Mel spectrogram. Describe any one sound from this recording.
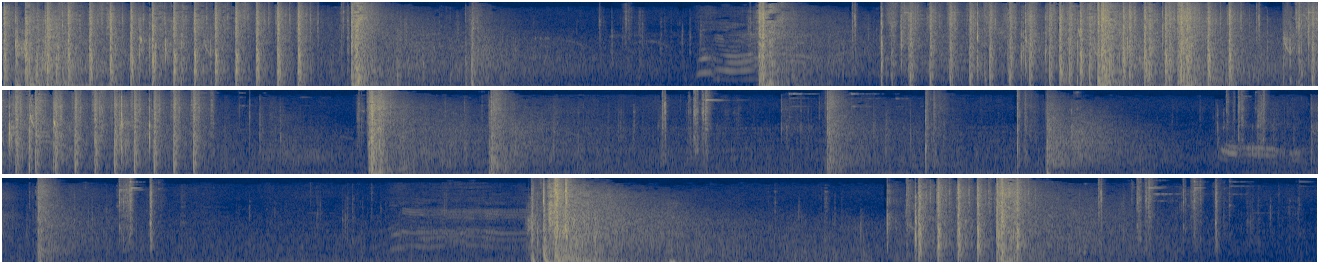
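A submachine gun fires rapid bursts nearby.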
